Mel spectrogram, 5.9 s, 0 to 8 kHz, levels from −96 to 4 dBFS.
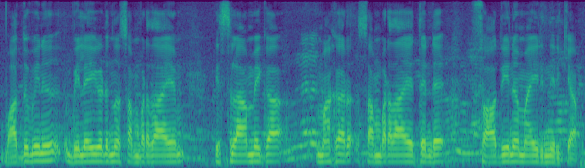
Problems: continuous background conversations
